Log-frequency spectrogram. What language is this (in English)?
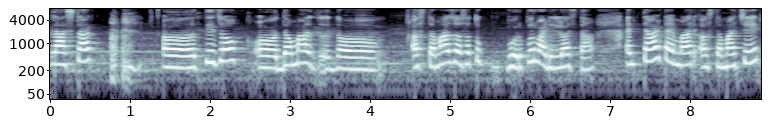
Konkani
